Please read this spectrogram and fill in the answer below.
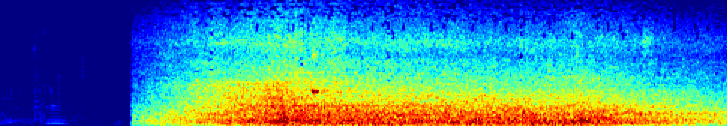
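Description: A loud, even rushing noise that starts abruptly about a second in, swells briefly and then slowly fades.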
